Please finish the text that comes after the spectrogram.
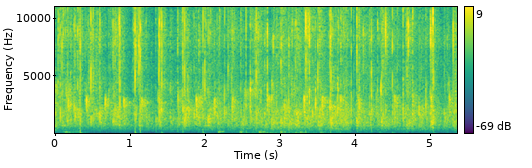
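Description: Loud, dense applause from an audience at a Royalty School gathering in Hodal, sustained and even for the whole stretch with no talking over it.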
